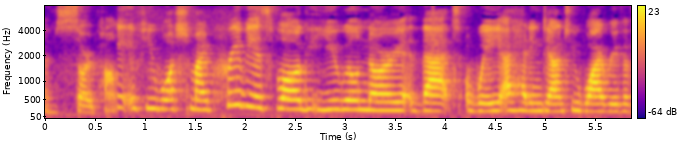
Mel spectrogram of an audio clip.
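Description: A woman at a moderate pace, with lively intonation, big swings in loudness and hardly any pauses. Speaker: vlogger. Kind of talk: casual vlog chat. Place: home room. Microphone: phone near.

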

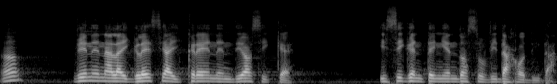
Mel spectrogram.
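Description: Over a quiet background, a man with a fairly high pitch speaks in a Polish accent. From Poland. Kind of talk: sermon. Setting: church. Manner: animated. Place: church.

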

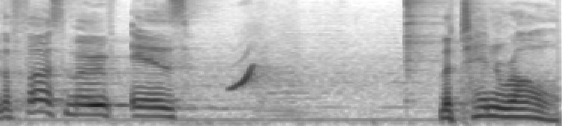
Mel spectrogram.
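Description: A man speaks with faint music in the background. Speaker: bartender instructor. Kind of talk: tutorial. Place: bar.

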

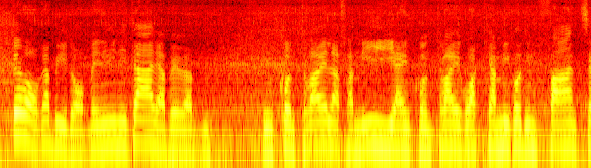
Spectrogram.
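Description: Noticeable background noise sits under a man's high-pitched voice, recorded dry with no echo. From Italy. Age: 40s. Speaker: travel content creator and tour operator; travel vlogger. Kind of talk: casual walking monologue vlog. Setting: outdoors, walking at night in Times Square. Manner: conversational, rambling. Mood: relaxed, reflective. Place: street. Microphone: phone near.

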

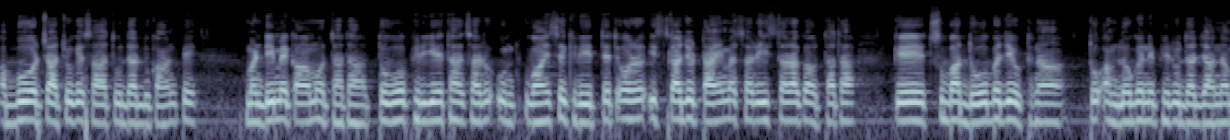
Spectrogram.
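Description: A man's fairly high voice, monotone and flat in intonation, at a moderate pace. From Kasur district, Punjab, Pakistan; Punjab, Pakistan. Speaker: cameraman; talk show guest. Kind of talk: interview. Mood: calm, earnest, slightly subdued. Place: studio.

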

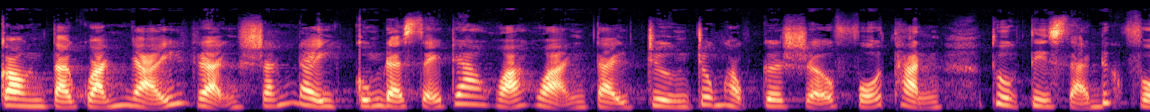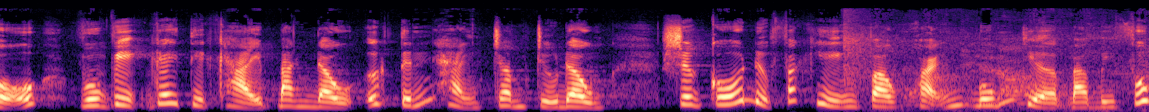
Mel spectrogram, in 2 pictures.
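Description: Against a quiet background, a woman talks at a moderate pace with hardly any pauses. Her fairly high voice has lively intonation. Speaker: news anchor. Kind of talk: news reading. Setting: studio. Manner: formal. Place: studio. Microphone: lapel.

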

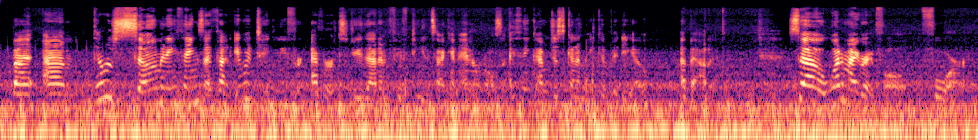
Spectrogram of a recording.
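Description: Over loud background noise, a woman speaks at a fairly quick pace, the sound dry with no echo. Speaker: vlogger. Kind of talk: casual vlog monologue. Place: car. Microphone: phone near.

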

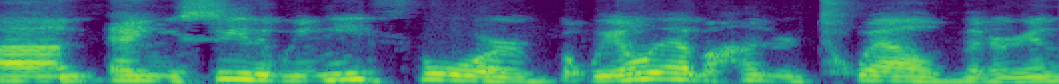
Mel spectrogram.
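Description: An ordinary speaking voice from a man with an American accent, fairly high in pitch, with ordinary pitch variation and a moderate pace. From Philadelphia, US. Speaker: economic consultant. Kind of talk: webinar presentation.

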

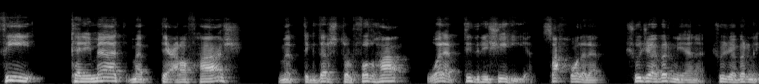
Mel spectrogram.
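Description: Against a quiet background, a man speaks at a medium pitch with ordinary pitch variation. His delivery is fairly slow and somewhat breathy. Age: 50s. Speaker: health educator. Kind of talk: educational talk. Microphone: video call.

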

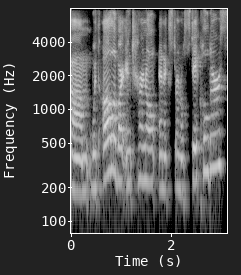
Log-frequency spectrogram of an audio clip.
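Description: A woman with a Chicago accent talks at a fairly quick pace in a fairly high pitch. The background is quiet. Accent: Chicago American English. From US Midwest. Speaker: bank business consultant. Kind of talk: webinar panel discussion. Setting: video call. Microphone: video call.

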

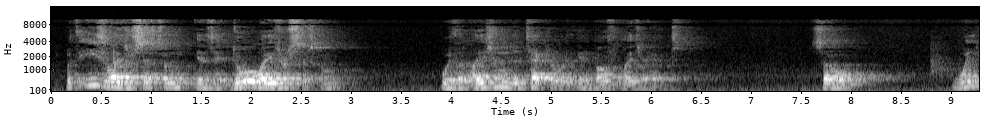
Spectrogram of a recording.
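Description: A high-pitched man talks at a moderate pace, leaving long, frequent pauses. His loudness swings a lot, and the room echoes strongly. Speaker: product demonstrator. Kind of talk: tutorial. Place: meeting room.

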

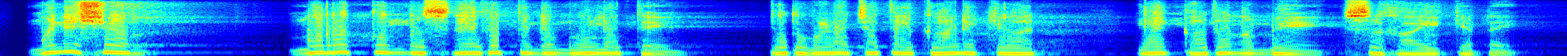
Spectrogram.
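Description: Clear echo surrounds a man speaking at a fairly slow pace in a medium pitch with ordinary pitch variation. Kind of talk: formal sermon-like stage narration. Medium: stage play. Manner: measured, declamatory.

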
